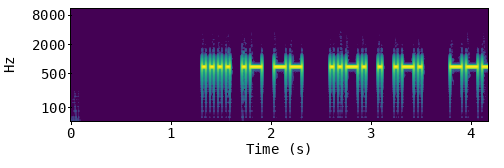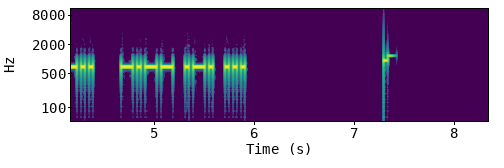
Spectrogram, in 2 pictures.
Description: Morse code, heard as a keyed tone, about 32 wpm, 700 Hz. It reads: HAM FER 8 YRS
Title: Practice QSO - Exchange 3 - More Info - 30wpm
